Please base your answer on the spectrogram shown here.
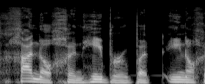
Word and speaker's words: Enoch: And we already, and by the way, it's Kano in Hebrew, but Enoch is the way uh it's pronounced in English, and I'll just keep that pronunciation.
